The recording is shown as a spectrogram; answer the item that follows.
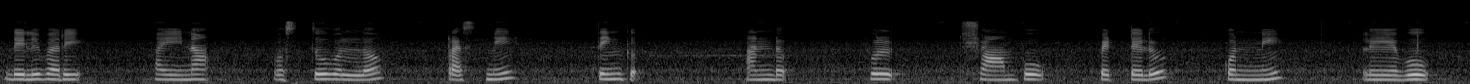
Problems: constant background noise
